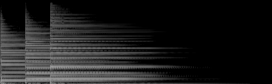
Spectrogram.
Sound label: F sharp Suspended 2nd Flat 5th, Guitar; arpeggiated; JGuitar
